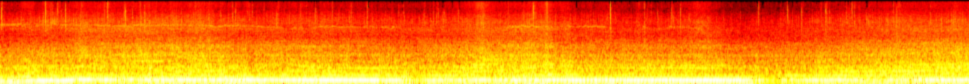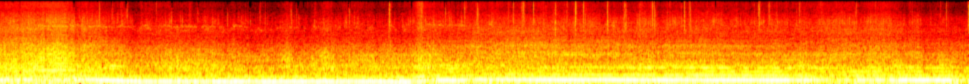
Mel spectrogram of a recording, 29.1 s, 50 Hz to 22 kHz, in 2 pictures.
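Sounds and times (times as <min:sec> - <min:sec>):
car engine running: 0:00.0 - 0:29.0.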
